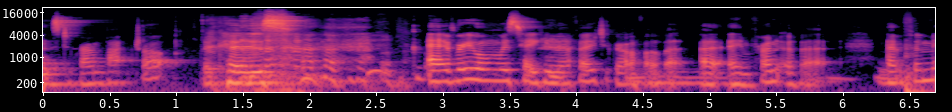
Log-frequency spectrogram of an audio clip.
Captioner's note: laughs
